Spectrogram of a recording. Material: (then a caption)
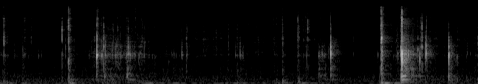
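Soap. A metal utility knife blade shaves curls off a solid, rectangular, dry green soap bar held in the hand. The result is a series of short, crisp, bright scraping and crumbling sounds that end quickly, with the loudest cuts near the end.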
